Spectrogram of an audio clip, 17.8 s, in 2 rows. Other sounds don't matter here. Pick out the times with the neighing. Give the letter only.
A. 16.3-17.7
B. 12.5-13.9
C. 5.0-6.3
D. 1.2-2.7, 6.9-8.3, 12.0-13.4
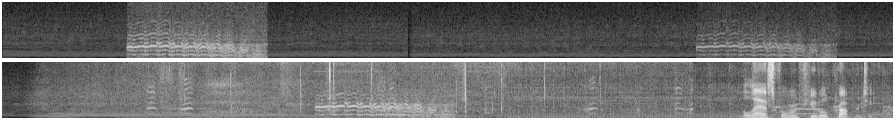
D.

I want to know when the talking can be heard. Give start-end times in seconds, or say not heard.
16.3-17.7.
